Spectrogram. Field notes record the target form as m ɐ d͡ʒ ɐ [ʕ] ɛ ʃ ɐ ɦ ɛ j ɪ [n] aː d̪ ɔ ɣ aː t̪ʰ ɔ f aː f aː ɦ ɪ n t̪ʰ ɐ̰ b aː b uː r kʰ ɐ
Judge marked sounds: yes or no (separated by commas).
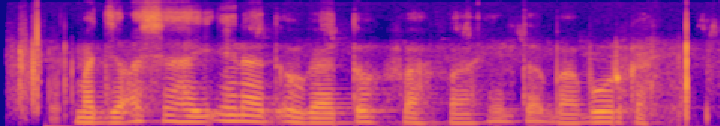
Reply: yes, yes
